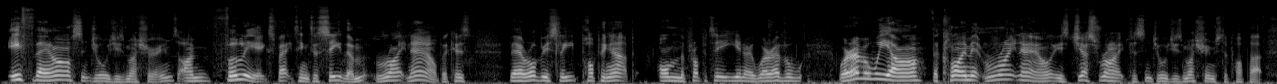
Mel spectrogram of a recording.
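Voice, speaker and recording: This walking vlog features a man in his thirties, host of a homesteading channel, giving mushroom foraging tips outdoors in a grassy paddock. His slightly high voice is animated, moving at a moderate pace with few pauses. The phone is held at arm's length and there's no room sound, and he's chatty and enthusiastic, pointing things out.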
